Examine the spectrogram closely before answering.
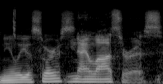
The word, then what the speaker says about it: Nihiloceros: Nihiloceros. Nihiloceros. It's like nihilism and rhinoceros.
